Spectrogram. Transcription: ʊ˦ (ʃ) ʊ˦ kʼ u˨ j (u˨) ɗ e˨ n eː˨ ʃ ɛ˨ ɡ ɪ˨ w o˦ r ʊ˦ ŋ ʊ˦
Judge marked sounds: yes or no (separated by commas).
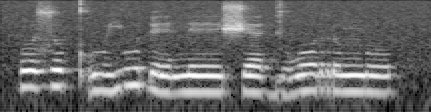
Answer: no, no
